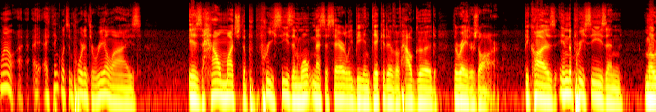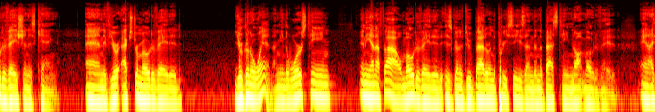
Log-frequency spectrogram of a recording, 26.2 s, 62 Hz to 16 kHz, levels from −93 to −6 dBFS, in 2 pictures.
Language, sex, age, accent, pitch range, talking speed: English, male, 40-59, American, 105-125 Hz, 145 wpm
